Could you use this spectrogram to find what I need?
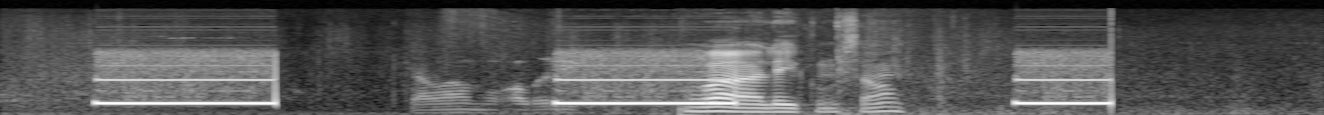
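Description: A phone call tone beeps in short, loud bursts.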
